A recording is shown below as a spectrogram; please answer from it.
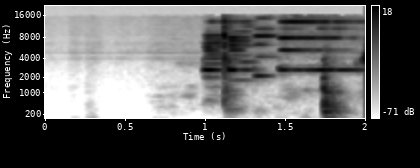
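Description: Niimbot B18 label printer's power-on chime, switched back on after a firmware update: a short run of high electronic beeps stepping in pitch, then one held tone, starting about halfway through.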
